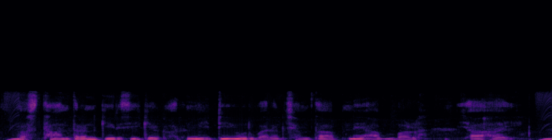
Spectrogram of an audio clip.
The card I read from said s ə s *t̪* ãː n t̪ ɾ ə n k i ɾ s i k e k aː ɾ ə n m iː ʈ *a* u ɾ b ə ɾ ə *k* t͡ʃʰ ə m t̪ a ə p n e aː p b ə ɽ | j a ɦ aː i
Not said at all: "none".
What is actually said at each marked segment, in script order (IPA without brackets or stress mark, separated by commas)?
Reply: t̪ʰ, i, k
